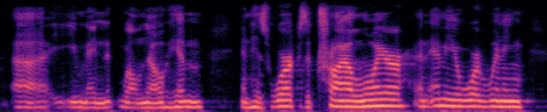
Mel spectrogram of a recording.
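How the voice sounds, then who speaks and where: A man with an unremarkable speaking voice and fairly high pitch talks at a fairly quick pace. His intonation is fairly even, and the sound is dry and close with no echo. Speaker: event host. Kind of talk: speaker introduction at conference.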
